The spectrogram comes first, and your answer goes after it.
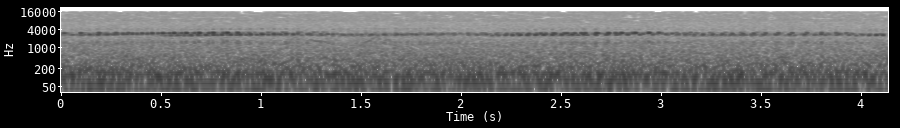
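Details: Nighttime cricket trill in a zen rock garden: a bright, fast-pulsed high tone holding steady throughout, with faint lower overtones and diffuse background hiss.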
